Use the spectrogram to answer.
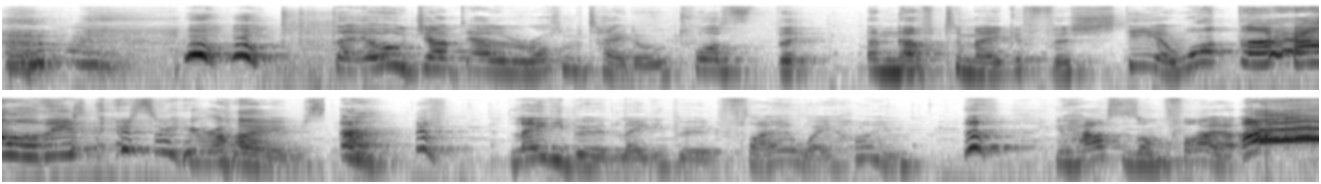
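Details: Teenager with Tourette syndrome reading aloud, interrupted by involuntary vocal tics including swearing and inserted words and phrases.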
